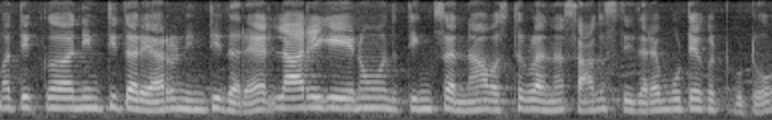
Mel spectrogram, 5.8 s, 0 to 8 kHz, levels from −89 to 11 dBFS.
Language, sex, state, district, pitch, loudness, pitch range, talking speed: Kannada, female, Karnataka, Mysore, 195 Hz, -19 LUFS, 180-215 Hz, 165 wpm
